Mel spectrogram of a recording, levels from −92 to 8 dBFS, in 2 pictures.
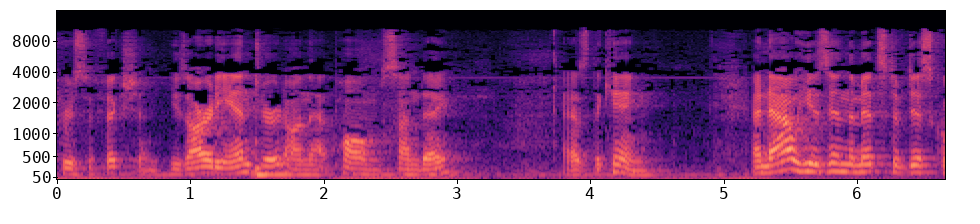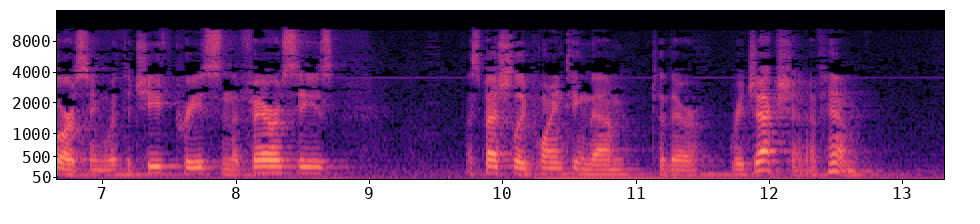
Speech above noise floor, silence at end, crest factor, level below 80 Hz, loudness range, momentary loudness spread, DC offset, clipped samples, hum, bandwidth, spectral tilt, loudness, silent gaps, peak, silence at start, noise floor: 30 dB; 0.4 s; 20 dB; -46 dBFS; 5 LU; 12 LU; under 0.1%; under 0.1%; none; 11 kHz; -4.5 dB/octave; -20 LUFS; none; 0 dBFS; 0 s; -50 dBFS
